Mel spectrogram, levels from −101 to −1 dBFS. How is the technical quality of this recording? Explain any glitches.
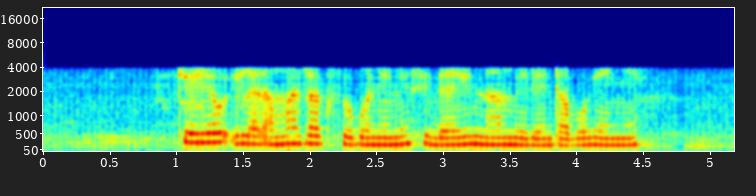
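The recording is technically poor, carrying codec damage throughout and two brief dropouts. Throughout, the GSM full-rate codec rebuilds the voice from a vocal-tract model and sparse pulses, with a rate that points to 13 kbps, giving buzzy, gravelly speech with nothing above 4 kHz. At 2.2 to 2.24 s (40 ms) and 4.74 to 4.82 s (60 ms), lost GSM frames were bridged by repeating the last good frame, which fits two and three lost frames, leaving a short rough, metallic ring.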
